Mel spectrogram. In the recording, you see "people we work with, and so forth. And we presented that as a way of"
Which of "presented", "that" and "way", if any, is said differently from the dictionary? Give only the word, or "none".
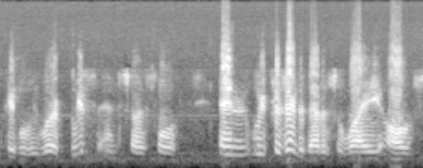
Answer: none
